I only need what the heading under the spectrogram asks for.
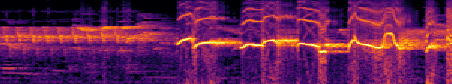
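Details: Oriental magpie-robin song to stimulate a sulking magpie-robin: after a soft hum, a loud run of clear whistled notes sliding up and down, punctuated by sharp clicks, continues steadily.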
